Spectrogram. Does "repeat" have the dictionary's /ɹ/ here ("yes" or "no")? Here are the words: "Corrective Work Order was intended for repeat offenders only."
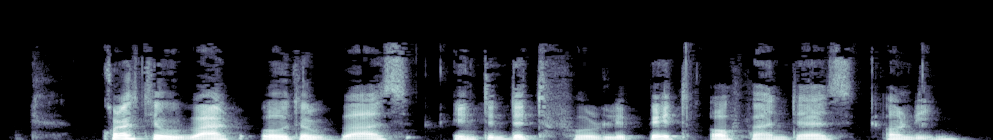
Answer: no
